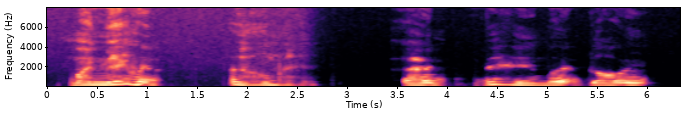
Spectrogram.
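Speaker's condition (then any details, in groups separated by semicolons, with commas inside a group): Cerebral palsy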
